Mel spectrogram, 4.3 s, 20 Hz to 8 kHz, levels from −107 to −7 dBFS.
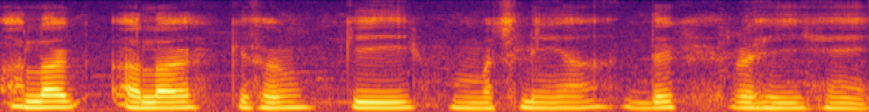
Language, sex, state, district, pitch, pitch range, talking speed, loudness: Hindi, male, Madhya Pradesh, Katni, 150 Hz, 145-155 Hz, 110 wpm, -18 LUFS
